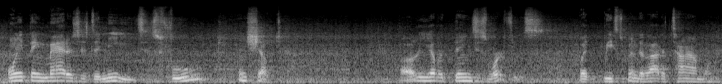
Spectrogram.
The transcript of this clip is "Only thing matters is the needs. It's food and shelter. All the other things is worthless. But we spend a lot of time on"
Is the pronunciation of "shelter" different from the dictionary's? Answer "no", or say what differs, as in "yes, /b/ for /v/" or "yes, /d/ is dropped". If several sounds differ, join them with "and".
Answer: no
